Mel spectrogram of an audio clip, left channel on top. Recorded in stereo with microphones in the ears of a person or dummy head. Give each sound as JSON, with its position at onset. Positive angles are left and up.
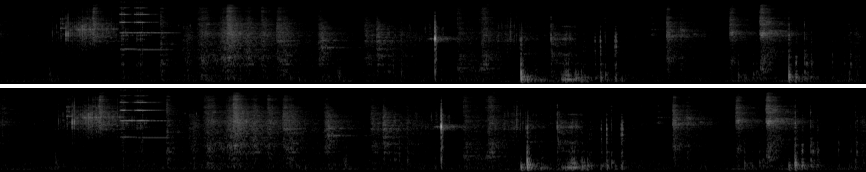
{"t": 1.2, "sound": "a bicycle bell", "side_deg": 50, "distance_m": 4.0}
